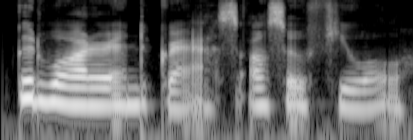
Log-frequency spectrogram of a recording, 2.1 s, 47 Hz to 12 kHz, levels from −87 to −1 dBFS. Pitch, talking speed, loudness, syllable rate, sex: 185 Hz, 175 wpm, -18 LUFS, 4.3 syllables/s, female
